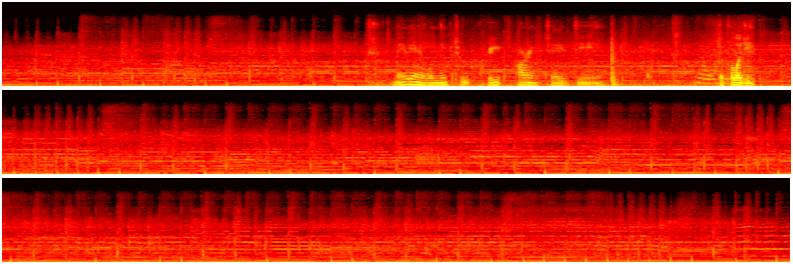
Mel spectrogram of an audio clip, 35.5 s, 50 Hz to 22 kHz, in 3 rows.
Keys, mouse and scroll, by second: 5.5 \, 5.7 middle click, 9.1 middle click, 11.3 \, 11.5-17.8 middle drag, 15.1-16.8 right drag, 17.3-20.7 right drag, 18.3 middle click, 20.4 alt+m, 20.7-22.5 middle drag, 22.4 g, 23.0-27.3 middle drag, 24.1-25.4 drag, 24.1 g, 25.7-27.3 drag, 27.3 right click, 29.7-31.6 middle drag, 31.2 alt+m, 32.7 g, 33.9 middle click.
